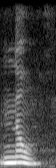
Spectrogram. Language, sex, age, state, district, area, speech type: Marathi, female, 45-60, Maharashtra, Yavatmal, rural, read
